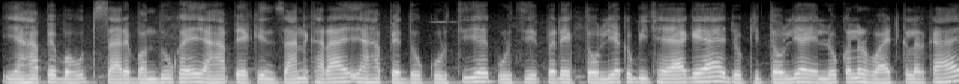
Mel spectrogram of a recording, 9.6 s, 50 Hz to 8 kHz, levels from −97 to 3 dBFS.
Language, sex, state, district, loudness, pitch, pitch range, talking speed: Hindi, male, Maharashtra, Washim, -14 LUFS, 125 Hz, 120-135 Hz, 210 wpm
